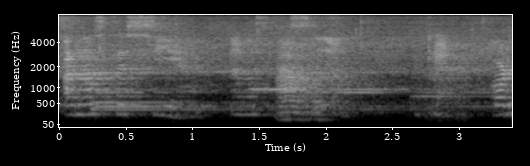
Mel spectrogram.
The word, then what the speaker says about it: Anastasia: For English speakers, in Russian it's Anastasia Anastasia. Okay. or Nastya.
